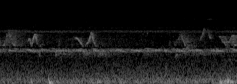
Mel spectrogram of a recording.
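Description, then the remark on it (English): A white-eyed vireo at the edge of the woods, about 50 meters away, sings a string of short, slurred, high chirping phrases over a steady thin whine and low rumbling background noise. No one speaks. “John Chewitt is probably 30 meters and then wood belly, the vireo, white vireo is back in the edge of the woods, 50 meters.”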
